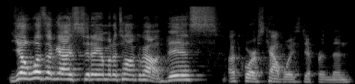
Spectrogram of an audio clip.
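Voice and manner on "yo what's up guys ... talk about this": high, punchy short-video opener; YouTuber intro. Acted. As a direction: greet viewers like an upbeat YouTuber. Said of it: "make a short where you're like".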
